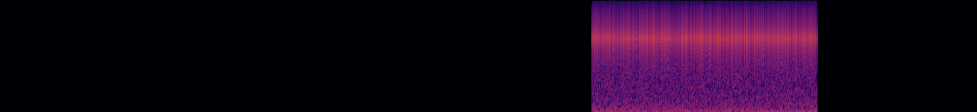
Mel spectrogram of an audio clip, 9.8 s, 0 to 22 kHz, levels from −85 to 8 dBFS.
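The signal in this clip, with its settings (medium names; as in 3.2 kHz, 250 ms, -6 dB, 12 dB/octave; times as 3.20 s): rain from filtered ticks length 2.25 s, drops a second 140, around 5.3 kHz, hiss -15 dB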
